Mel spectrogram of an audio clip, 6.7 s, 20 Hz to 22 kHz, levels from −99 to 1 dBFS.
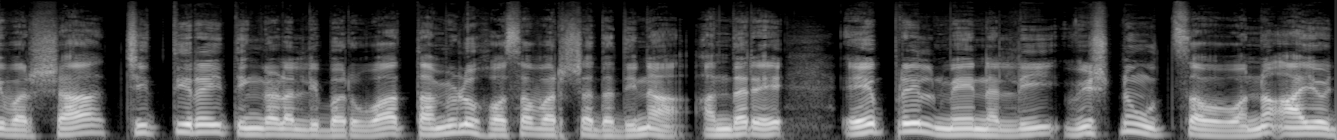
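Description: A short piece of recorded speech, and nothing technically wrong turns up anywhere in it.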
